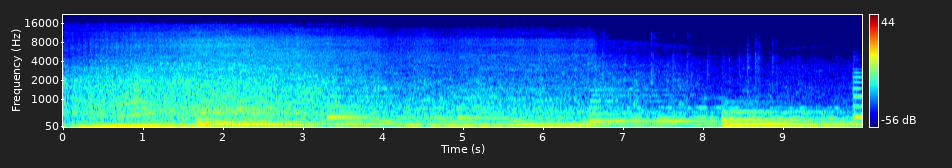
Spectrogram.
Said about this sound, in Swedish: Vi förklarar läget för dem innan vi packar ihop oss i bilarna och åker tillbaks till brandstationen.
